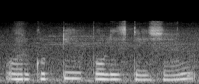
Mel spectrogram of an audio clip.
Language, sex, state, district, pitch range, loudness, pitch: Tamil, female, Tamil Nadu, Chennai, 225-250 Hz, -14 LUFS, 240 Hz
